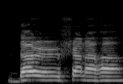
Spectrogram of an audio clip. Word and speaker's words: दर्शन: है तो सम दर्शन दर्शन बड़ा वाला श है तो इसमें जीभ को थोड़ा सा रोल करके बोलेंगे दर्शन और न के बाद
